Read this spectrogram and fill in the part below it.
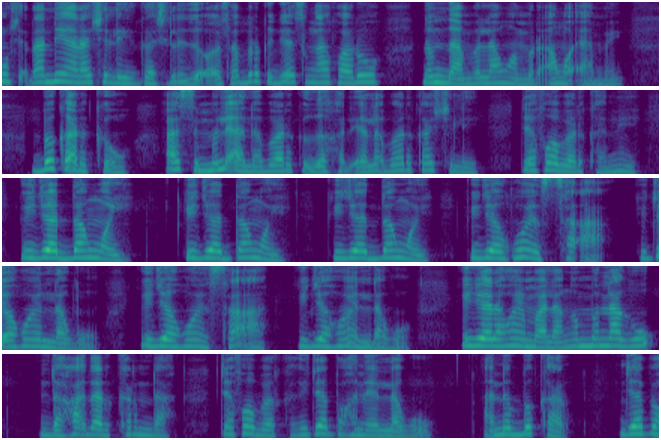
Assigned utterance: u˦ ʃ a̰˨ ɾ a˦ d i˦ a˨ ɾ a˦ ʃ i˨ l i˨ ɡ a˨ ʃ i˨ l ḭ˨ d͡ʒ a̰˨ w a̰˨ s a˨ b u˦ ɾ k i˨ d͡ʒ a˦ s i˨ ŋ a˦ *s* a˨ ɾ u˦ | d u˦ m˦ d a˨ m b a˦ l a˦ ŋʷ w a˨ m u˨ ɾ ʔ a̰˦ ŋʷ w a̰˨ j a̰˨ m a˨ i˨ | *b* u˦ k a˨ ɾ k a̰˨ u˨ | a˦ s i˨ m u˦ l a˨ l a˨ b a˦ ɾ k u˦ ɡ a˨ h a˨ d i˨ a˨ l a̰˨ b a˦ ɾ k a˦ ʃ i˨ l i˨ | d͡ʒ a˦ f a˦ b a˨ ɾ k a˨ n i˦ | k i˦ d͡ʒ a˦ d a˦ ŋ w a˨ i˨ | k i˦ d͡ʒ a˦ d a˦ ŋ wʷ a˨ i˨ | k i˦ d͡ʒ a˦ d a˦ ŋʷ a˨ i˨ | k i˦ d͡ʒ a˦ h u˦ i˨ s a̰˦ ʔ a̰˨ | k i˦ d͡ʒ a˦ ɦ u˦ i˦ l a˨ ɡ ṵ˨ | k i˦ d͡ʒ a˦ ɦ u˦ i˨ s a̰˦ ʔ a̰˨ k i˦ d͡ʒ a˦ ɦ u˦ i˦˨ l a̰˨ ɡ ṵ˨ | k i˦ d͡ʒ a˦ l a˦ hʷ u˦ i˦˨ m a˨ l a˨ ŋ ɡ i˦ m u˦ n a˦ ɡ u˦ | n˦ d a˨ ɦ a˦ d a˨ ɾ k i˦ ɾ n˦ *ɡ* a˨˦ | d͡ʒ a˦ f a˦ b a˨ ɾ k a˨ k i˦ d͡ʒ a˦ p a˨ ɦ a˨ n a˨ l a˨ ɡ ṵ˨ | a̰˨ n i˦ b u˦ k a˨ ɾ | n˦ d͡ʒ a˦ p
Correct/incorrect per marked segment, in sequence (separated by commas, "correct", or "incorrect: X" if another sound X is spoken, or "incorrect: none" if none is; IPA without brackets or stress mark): incorrect: f, correct, incorrect: d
